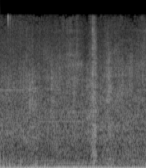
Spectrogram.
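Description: Pickup truck engine running with a steady low rumble, heard from inside the cab with the window down.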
